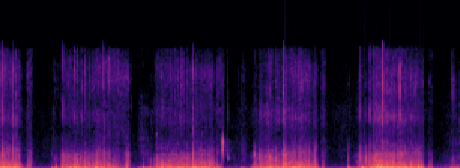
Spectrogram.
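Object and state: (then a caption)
Cork board, scratched and rubbed. A thin, flat oval cork board is held beside the mic and scratched with the fingertips, then rubbed close to the mic. This makes dense, low, rumbling scratches in uneven bursts separated by brief quiet gaps. The heaviest, boomiest rubbing comes near the end.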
